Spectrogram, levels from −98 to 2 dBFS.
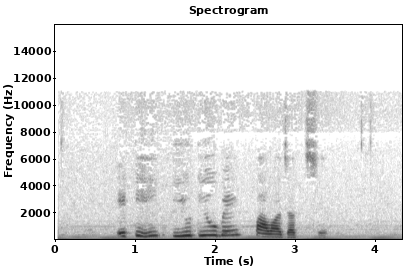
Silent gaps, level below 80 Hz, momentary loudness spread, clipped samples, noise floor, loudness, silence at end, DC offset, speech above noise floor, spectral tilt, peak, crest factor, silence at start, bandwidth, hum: none; -44 dBFS; 20 LU; under 0.1%; -47 dBFS; -24 LUFS; 0.05 s; under 0.1%; 23 dB; -6.5 dB/octave; -8 dBFS; 16 dB; 0.05 s; 11 kHz; none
